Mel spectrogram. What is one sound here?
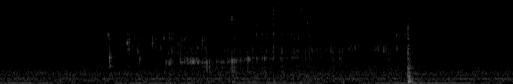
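Coffee pours into a mug.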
